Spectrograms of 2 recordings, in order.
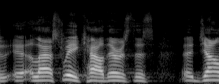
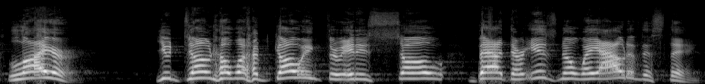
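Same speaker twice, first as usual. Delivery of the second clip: loud, higher, hurt disbelief; bitter protest; 5 semitones higher, 8 dB louder than usual. Retold or imitated. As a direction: throw it back at the pastor, wounded. Congregant's inner reply to pastor.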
